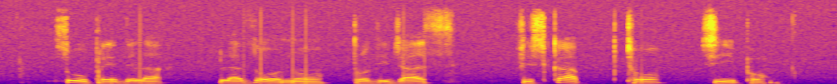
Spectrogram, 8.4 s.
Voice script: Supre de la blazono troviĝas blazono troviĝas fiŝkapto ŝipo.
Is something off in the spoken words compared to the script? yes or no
yes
